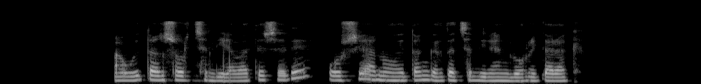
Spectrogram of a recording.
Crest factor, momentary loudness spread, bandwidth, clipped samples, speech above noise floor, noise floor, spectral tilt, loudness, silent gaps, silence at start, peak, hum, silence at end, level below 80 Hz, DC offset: 18 dB; 5 LU; 8 kHz; under 0.1%; over 62 dB; under -90 dBFS; -5 dB/octave; -28 LUFS; 3.15-3.29 s; 1.15 s; -12 dBFS; none; 1.25 s; -76 dBFS; under 0.1%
